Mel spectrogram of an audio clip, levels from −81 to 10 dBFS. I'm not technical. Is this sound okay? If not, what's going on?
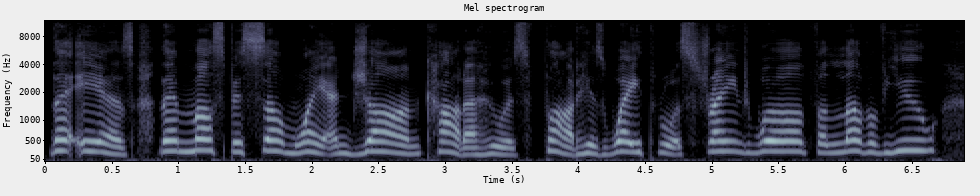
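Yes, this recording is fine and nothing is going wrong in it. The speech comes through steadily, with no breaks, glitches or odd sounds to worry about.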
